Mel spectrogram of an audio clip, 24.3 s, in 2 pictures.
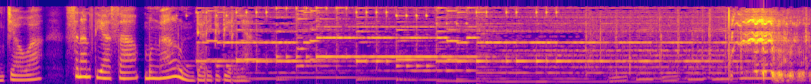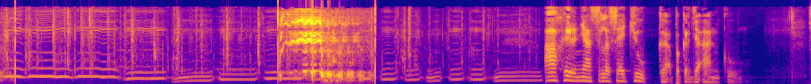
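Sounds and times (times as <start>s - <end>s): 
speech: 0.0s - 3.9s, 11.4s - 12.4s, 17.2s - 17.8s, 20.4s - 23.4s
hooves clopping: 5.5s - 21.3s
horses neighing: 9.2s - 20.3s.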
